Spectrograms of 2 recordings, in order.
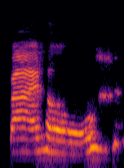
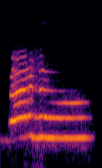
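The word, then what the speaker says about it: Raidho: Ride. That's how you pronounce it. Ride. Ride ho. Ride ho.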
